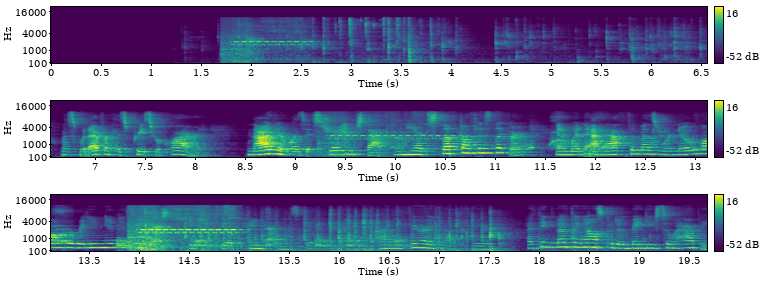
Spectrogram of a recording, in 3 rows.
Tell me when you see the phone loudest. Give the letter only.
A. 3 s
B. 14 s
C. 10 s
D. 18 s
B.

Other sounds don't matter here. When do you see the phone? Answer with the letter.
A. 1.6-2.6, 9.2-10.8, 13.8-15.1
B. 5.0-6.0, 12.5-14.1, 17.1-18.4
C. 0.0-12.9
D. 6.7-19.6
A.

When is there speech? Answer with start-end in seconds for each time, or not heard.
6.7-19.6.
